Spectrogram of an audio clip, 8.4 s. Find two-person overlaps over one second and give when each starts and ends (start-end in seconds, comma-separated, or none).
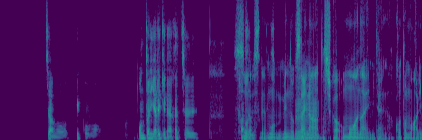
4.8-6.4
